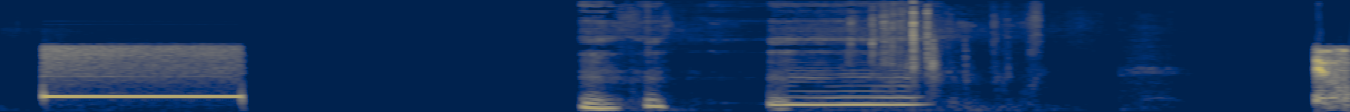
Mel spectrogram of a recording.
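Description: A single steady electronic ring tone of about a second sounds over a phone line as a call is placed to Herning, followed by a pause, then brief voices answering and the start of another tone.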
